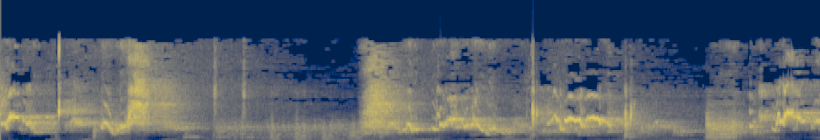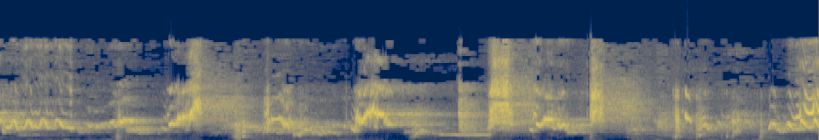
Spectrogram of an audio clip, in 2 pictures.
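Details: Happy male budgie singing his daily routine indoors: varied warble of grating squawks, thin whistles and fast clicking notes, flowing continuously for eight seconds.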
